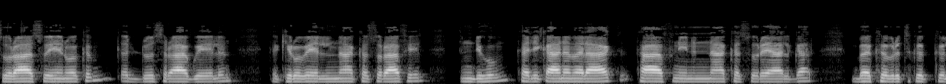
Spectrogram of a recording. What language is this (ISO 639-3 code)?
amh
